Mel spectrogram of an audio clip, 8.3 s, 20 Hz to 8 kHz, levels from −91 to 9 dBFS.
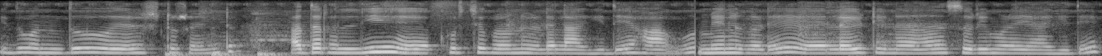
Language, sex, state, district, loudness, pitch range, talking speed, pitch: Kannada, female, Karnataka, Belgaum, -17 LUFS, 195-220 Hz, 85 wpm, 210 Hz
